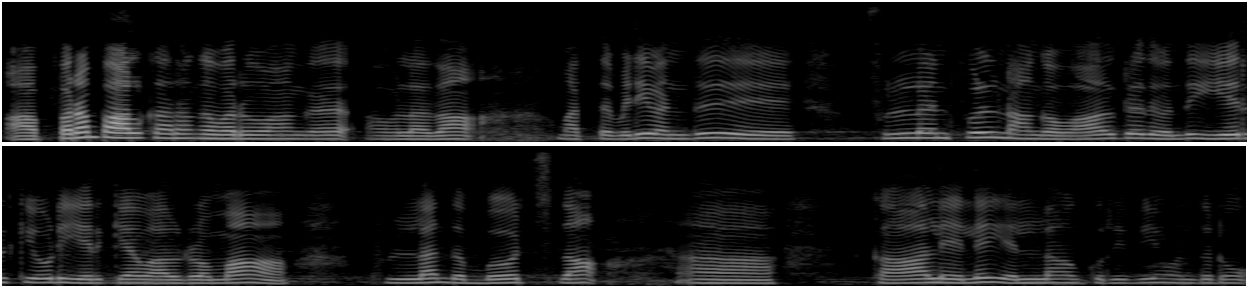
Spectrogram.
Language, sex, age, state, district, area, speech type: Tamil, female, 30-45, Tamil Nadu, Thanjavur, rural, spontaneous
